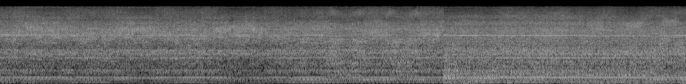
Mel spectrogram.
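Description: Handheld electric drill spinning a wire brush, run continuously against a truck headliner board to scrub off the old foam backing. A steady whir with a constant hum.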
